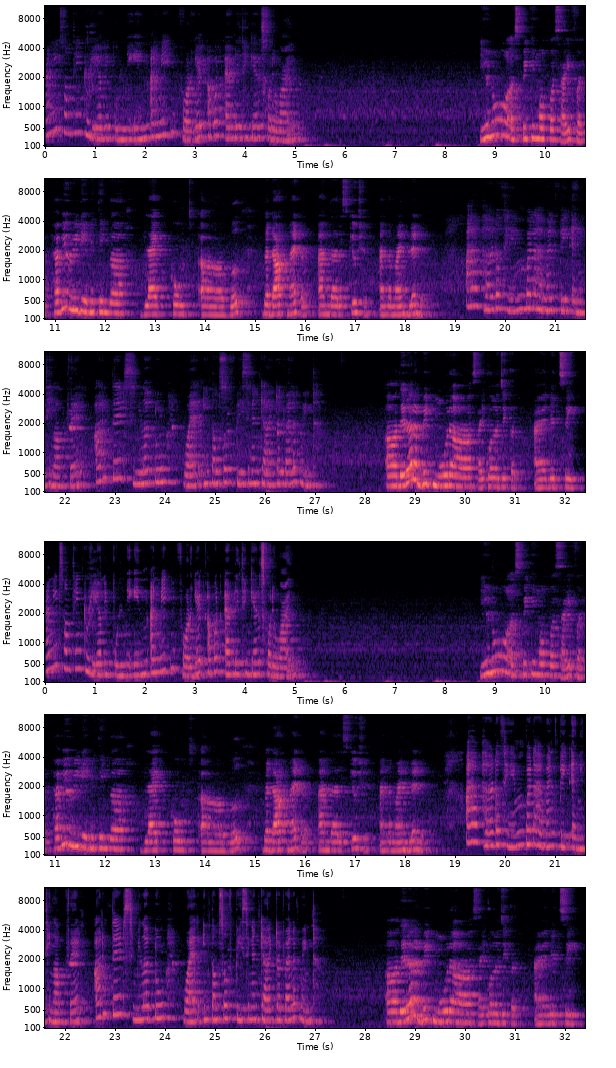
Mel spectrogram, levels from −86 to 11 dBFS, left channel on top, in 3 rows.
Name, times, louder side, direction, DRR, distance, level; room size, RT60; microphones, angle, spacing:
voice 1, 0.0-5.0 18.8-18.9 19.2-27.1, right 2 dB, 75° right, 3 dB, 1.2 m, -30 dB
voice 2, 8.7-12.4 12.8-13.1 13.3-13.6 13.9-14.7 15.2-18.3 28.4-31.0 31.4-32.2, left 3 dB, 45° left, 6 dB, 0.5 m, -25 dB
15.5 x 6.3 x 2.9 m, 0.89 s
head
